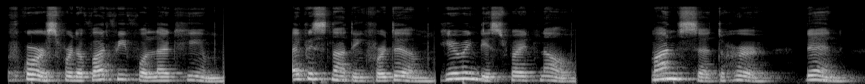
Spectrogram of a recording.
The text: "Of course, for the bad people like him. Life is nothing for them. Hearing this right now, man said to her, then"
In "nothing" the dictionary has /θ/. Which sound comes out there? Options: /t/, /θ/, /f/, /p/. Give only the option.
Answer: /t/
